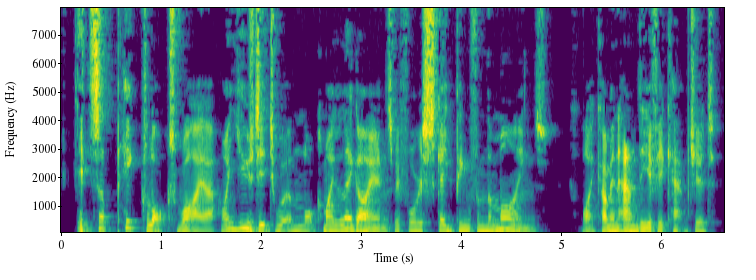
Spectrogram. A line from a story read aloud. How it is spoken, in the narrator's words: exclaims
